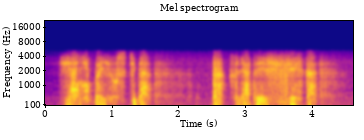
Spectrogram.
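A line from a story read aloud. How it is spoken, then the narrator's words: Hoarse voice. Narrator (Russian): хриплым голосом произнесла она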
